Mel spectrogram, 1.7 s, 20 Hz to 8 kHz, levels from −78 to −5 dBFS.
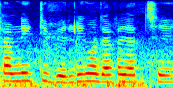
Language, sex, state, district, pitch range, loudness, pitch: Bengali, female, West Bengal, North 24 Parganas, 230-260 Hz, -15 LUFS, 245 Hz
